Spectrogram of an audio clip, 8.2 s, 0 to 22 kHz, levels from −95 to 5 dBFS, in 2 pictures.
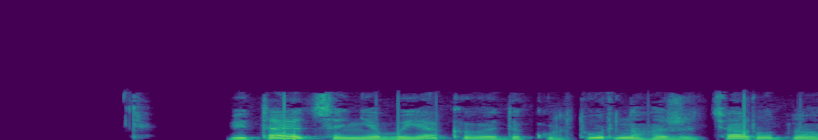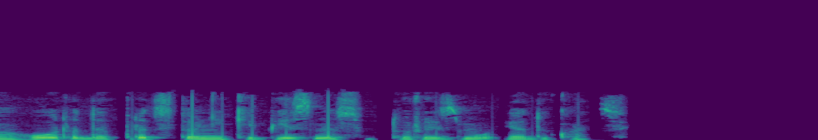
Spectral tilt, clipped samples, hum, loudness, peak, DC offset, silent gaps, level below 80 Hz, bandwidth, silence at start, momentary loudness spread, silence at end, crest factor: -6.5 dB/octave; under 0.1%; none; -23 LUFS; -4 dBFS; under 0.1%; 0.78-1.13 s, 5.98-6.05 s; -56 dBFS; 7.8 kHz; 0.65 s; 11 LU; 1 s; 20 dB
